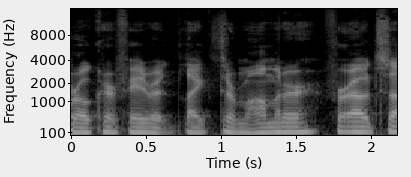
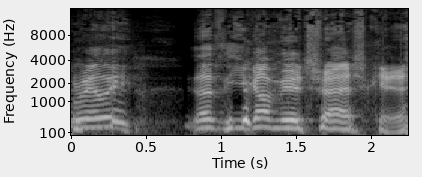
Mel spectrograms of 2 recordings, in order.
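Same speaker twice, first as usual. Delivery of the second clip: put-on old lady voice, high and loud; 9 semitones higher, 6 dB louder than usual.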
